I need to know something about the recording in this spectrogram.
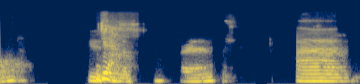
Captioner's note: chuckling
